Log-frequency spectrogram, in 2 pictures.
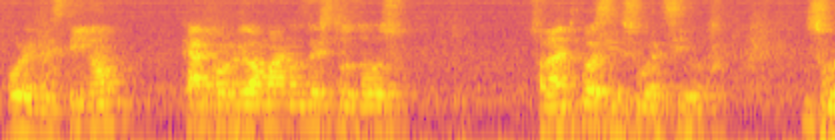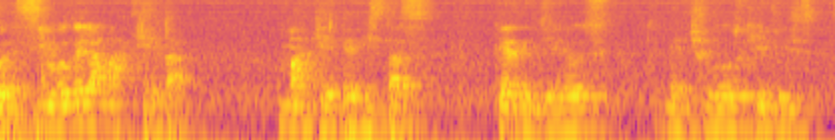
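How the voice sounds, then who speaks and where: A man's voice: fairly high pitch, little pitch movement, normal speed, long pauses, a little mellow. A Colombian man giving an informal lecture as a professor, speaking in a colloquial, slangy, irreverent way and often checking in with short tag questions. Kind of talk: informal conference talk. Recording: echoey room, distant mic, faint noise.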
